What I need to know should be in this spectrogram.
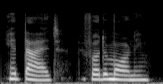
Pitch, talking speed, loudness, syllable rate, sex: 220 Hz, 185 wpm, -14 LUFS, 5.9 syllables/s, female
